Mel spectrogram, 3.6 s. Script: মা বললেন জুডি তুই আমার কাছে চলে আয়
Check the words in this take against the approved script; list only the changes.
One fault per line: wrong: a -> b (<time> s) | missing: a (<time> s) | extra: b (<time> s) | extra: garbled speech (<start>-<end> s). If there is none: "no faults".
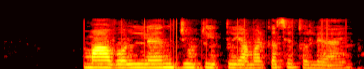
no faults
